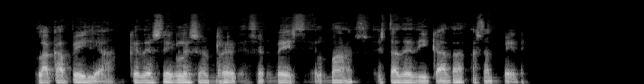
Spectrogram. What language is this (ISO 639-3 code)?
cat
